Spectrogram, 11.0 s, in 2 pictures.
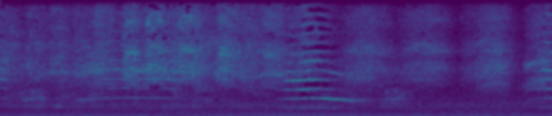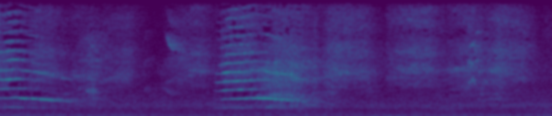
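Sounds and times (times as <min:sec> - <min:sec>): bird meow-like wailing call: 0:00.8 - 0:03.8, 0:05.2 - 0:06.6, 0:07.4 - 0:09.0.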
